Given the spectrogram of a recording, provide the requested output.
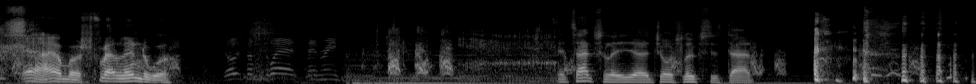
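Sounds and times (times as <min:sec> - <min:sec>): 
speech: 0:00.2 - 0:01.9, 0:05.6 - 0:09.7
dog barking: 0:03.8 - 0:04.7, 0:07.5 - 0:07.9
laughter: 0:08.1 - 0:09.7.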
